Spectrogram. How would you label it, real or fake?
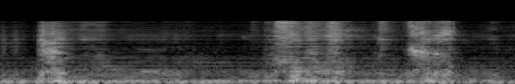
fake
